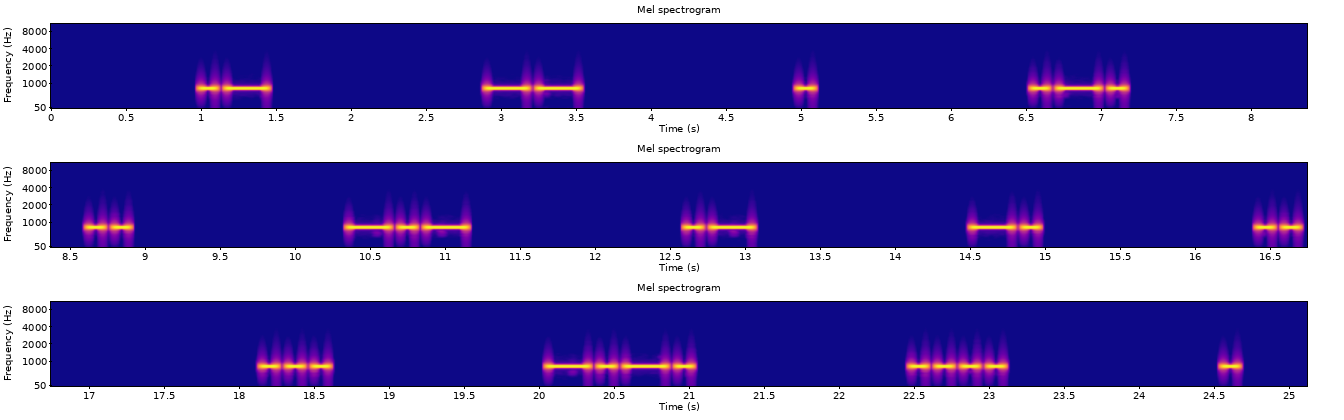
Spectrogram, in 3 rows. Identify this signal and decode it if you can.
Morse code, heard as a keyed tone, about 14 wpm, spaced as for 5 wpm, 800 Hz. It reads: AMERIKANISCHE
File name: Morsekurs / Witze / Witz 24. Februar 2026 25 F70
